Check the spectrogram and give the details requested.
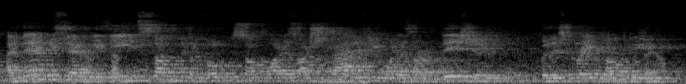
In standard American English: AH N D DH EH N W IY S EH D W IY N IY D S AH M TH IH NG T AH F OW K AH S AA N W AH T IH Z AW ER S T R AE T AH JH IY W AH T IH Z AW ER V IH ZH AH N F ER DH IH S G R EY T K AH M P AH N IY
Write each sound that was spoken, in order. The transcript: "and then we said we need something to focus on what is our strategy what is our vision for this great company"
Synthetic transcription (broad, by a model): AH N DH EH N W IY S EH D W IY N IY D S AH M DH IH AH F OW K AH S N W AH T IH Z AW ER S T R AE T AH JH IY W AH T IH Z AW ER V IH ZH AH N F ER DH IH S G R EY T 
